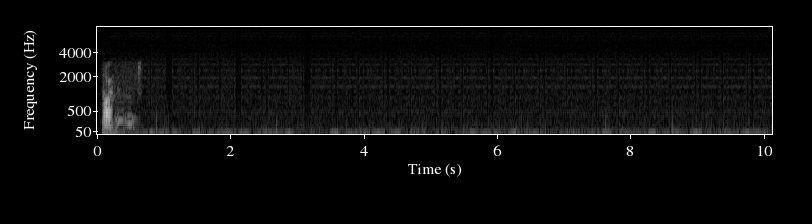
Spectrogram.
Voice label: Police, scanner audio

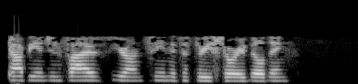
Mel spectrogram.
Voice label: Fire Dispatch; K8 - FDCOM 8 - South; C- Chandler

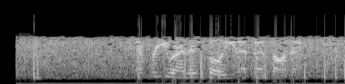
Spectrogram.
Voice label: Highway Patrol, scanner; DPS

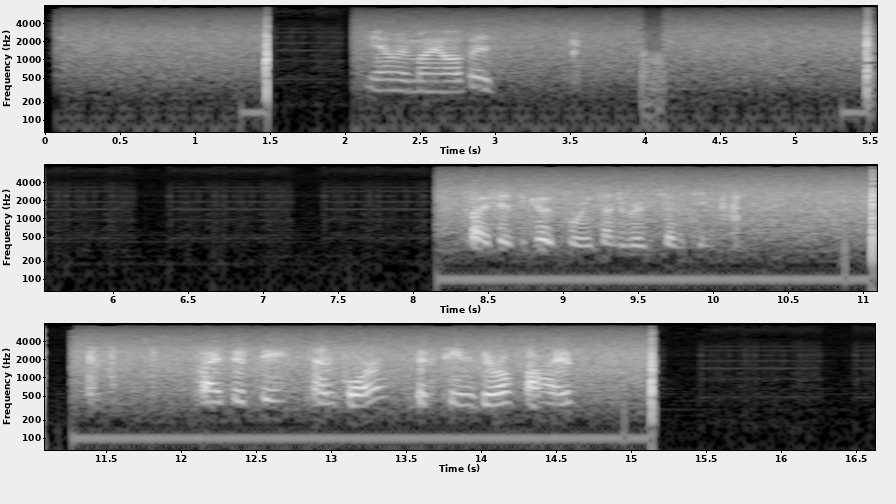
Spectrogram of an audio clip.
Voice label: Medevac, scanner; NativeAirAmb

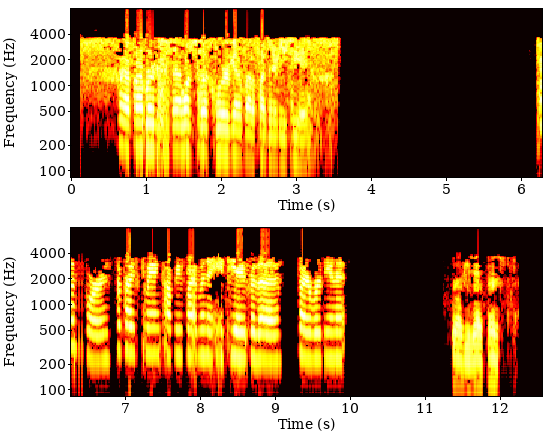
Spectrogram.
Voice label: Mutual Aid-Intersystem Interop B, scanner

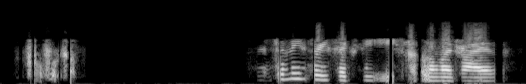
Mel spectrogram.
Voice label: Police, scanner audio trunk

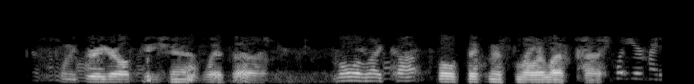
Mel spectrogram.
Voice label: Sheriff, scanner P25

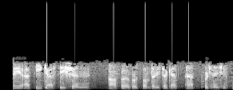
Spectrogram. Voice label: Highway Patrol, Phoenix Metro East Area, scanner

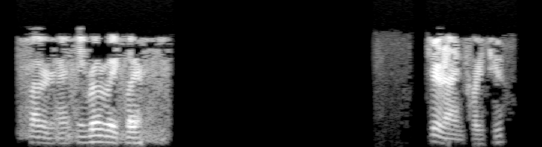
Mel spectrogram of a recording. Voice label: Mesa PD Dispatch

